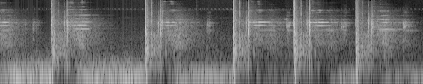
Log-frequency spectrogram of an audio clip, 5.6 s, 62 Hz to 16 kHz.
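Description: Five rifle shots from an IWI Zion-15 5.56 AR-15, about a second apart, the last two quicker. Each is followed by the brief ring of a steel target plate being hit.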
